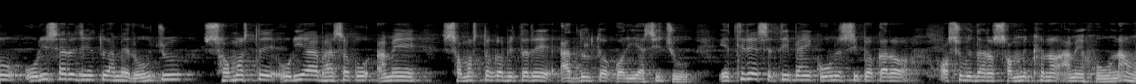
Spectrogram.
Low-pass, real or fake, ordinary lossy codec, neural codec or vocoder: 7.2 kHz; real; none; none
